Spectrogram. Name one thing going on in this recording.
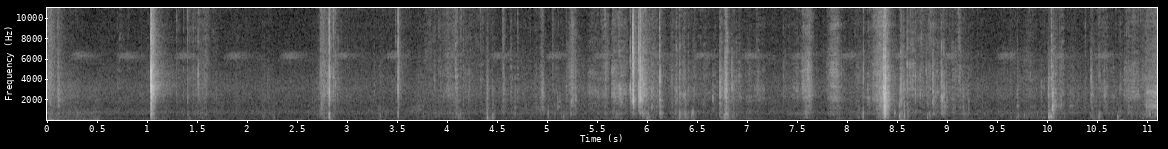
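Bamboo poles knock and clatter against each other.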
